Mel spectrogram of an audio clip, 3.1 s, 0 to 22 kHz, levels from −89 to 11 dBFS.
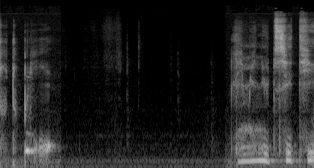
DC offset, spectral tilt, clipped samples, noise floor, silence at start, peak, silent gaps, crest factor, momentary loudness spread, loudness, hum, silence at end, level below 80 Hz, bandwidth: under 0.1%; -3.5 dB/octave; under 0.1%; -58 dBFS; 0 s; -4 dBFS; none; 22 dB; 18 LU; -21 LUFS; 50 Hz at -60 dBFS; 0 s; -54 dBFS; 17.5 kHz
